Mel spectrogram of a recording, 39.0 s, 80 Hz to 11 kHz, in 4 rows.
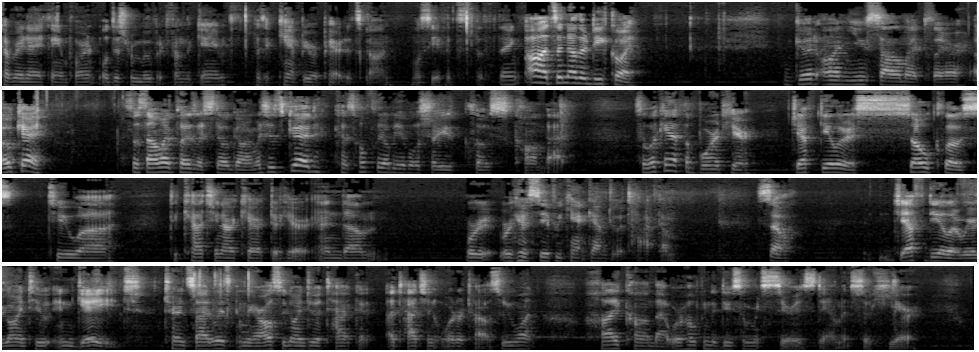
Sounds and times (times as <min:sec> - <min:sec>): Speech: 0:00.0 - 0:06.5, 0:07.8 - 0:10.3, 0:11.0 - 0:15.5, 0:16.1 - 0:23.4, 0:24.2 - 0:26.3, 0:27.1 - 0:27.5, 0:28.2 - 0:38.5.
